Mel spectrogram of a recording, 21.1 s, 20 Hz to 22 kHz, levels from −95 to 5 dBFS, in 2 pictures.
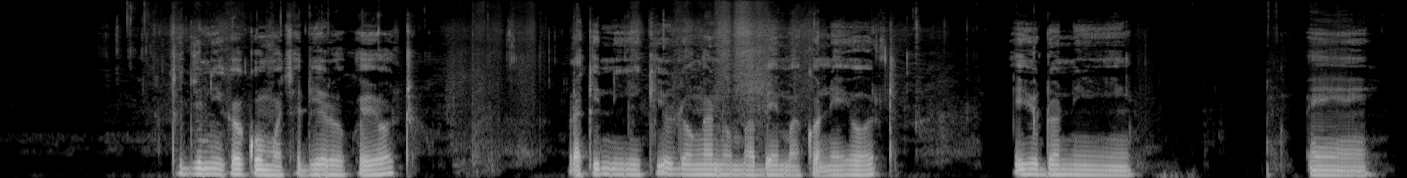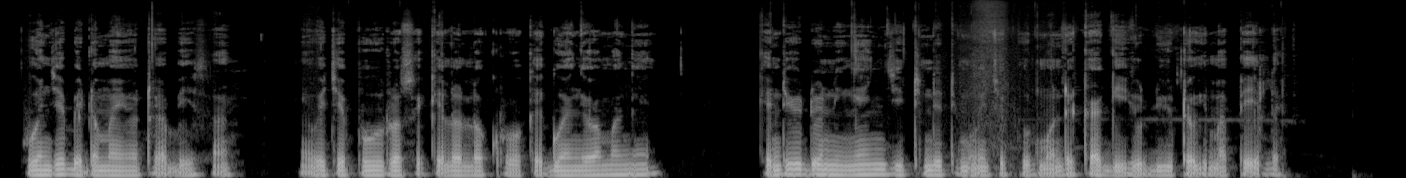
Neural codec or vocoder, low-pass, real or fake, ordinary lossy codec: vocoder, 44.1 kHz, 128 mel bands every 256 samples, BigVGAN v2; none; fake; none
